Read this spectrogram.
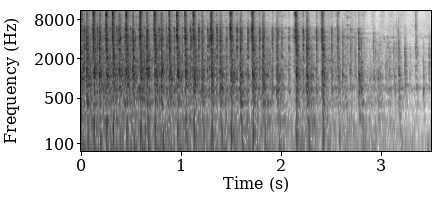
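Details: Lawn-Boy "bricktop" two-stroke mower, drill-spun: quick sharp pops about four a second, slowing and fading without catching; owner suspects a plugged carburetor.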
